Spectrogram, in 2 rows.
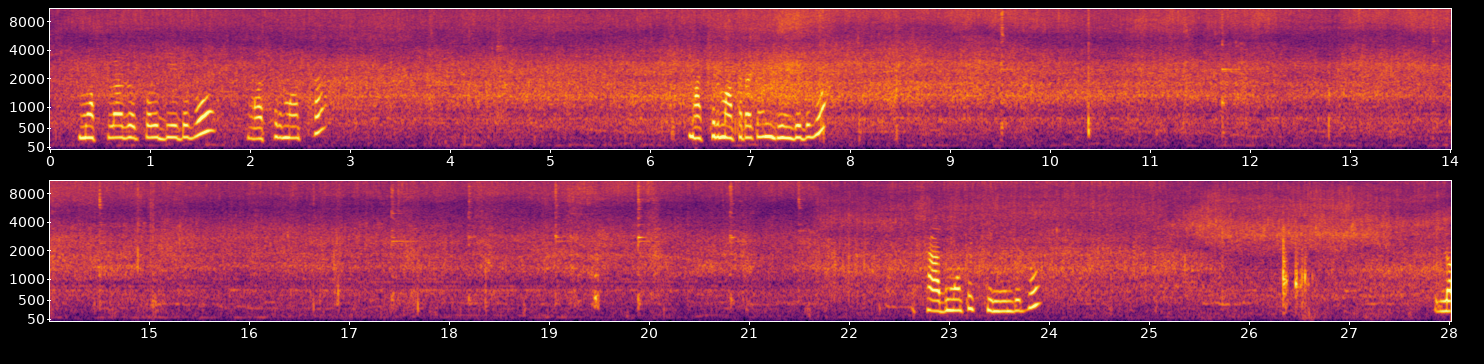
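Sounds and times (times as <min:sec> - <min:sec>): fish sizzling in a pan: 0:00.0 - 0:28.0
metal spatula scraping a pan: 0:07.9 - 0:15.6, 0:16.2 - 0:22.3.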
